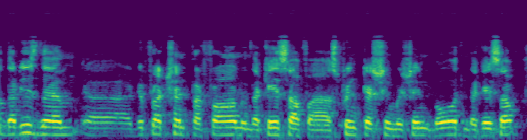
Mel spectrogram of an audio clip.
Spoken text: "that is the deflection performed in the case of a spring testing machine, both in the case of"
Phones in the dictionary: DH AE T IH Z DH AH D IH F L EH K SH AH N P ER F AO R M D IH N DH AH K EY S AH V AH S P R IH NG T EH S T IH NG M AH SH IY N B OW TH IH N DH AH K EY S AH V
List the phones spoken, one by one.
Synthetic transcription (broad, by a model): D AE T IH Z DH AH D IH F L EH K SH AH N P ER F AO R M IH N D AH K EY S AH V S P R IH NG T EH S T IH NG M AH SH IY N B OW T IH N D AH K EY S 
